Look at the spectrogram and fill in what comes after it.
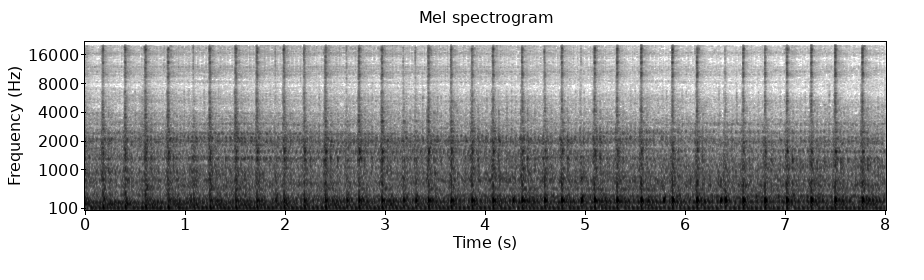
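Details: Original Suzuki TS 125 two-stroke, all-original parts, electrics working: crisp, evenly spaced popping, about three strong pulses a second, holding a steady idle without misses; healthy running.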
